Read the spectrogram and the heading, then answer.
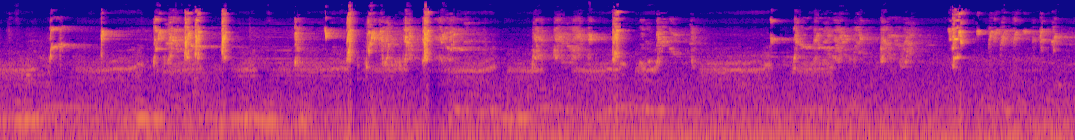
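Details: Lovebird in busy, shrill chirping, dense runs of high squeaky notes with several loud piercing peaks, scarcely pausing.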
